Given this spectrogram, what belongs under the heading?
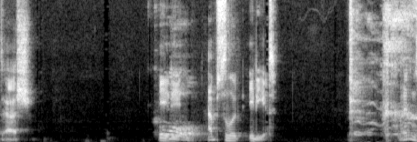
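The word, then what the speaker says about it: Æ: go, So, it is pronounced Ash.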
